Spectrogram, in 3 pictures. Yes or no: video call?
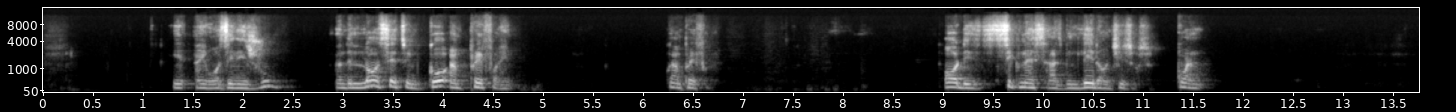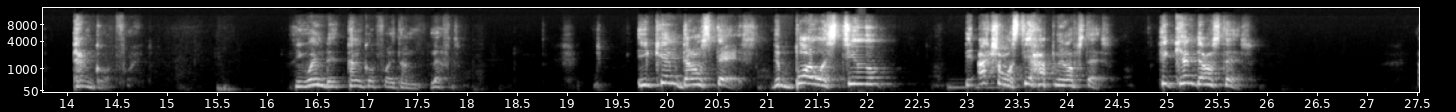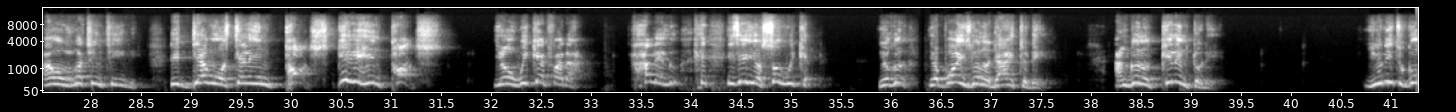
yes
